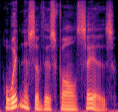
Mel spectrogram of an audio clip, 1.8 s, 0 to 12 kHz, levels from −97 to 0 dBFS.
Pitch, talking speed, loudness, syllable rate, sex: 115 Hz, 200 wpm, -19 LUFS, 4.3 syllables/s, male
